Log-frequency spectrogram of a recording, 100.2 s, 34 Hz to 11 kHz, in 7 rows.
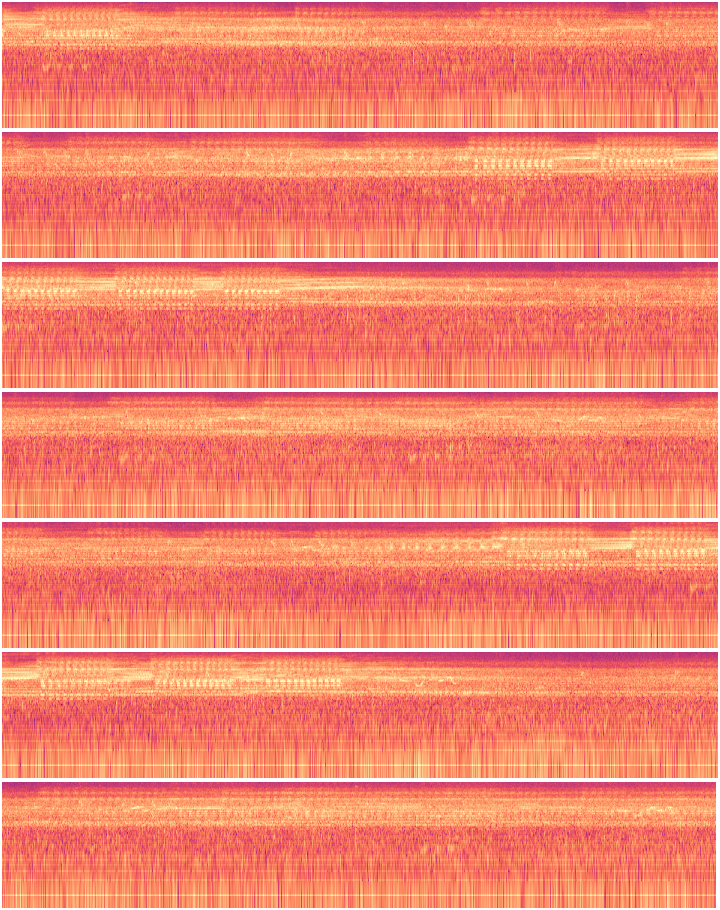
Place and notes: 中路坑, 桃米里, Puli Township - Cicada, Bird and Frog sounds
Cicada sounds, Bird sounds, Frog sounds
Nantou County, Puli Township, 機車道, 6 June 2016, 17:47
